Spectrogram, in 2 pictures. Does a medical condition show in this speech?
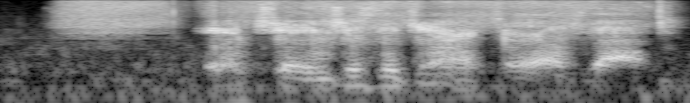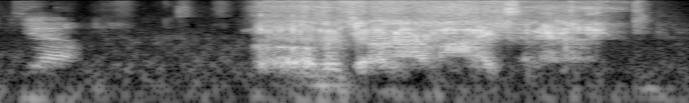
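Yes: laryngectomy; esophageal speech.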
